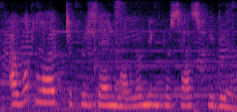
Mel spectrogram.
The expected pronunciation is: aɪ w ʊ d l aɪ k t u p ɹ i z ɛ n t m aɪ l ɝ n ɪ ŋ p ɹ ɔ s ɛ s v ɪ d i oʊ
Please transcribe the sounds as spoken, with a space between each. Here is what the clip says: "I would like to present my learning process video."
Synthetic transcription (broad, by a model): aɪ w ʊ d l aɪ k t u p ɹ i z ɛ n t m aɪ l ɝ n ɪ ŋ p ɹ ɔ s ɛ s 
